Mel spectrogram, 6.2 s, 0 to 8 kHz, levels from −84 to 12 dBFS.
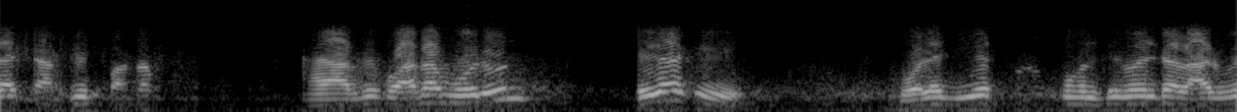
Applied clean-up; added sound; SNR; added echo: neural separator model SepFormer DNS4.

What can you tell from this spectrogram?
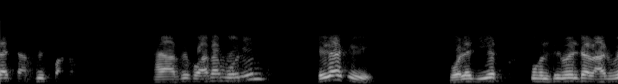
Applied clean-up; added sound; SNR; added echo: neural mask model DeepFilterNet 3.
